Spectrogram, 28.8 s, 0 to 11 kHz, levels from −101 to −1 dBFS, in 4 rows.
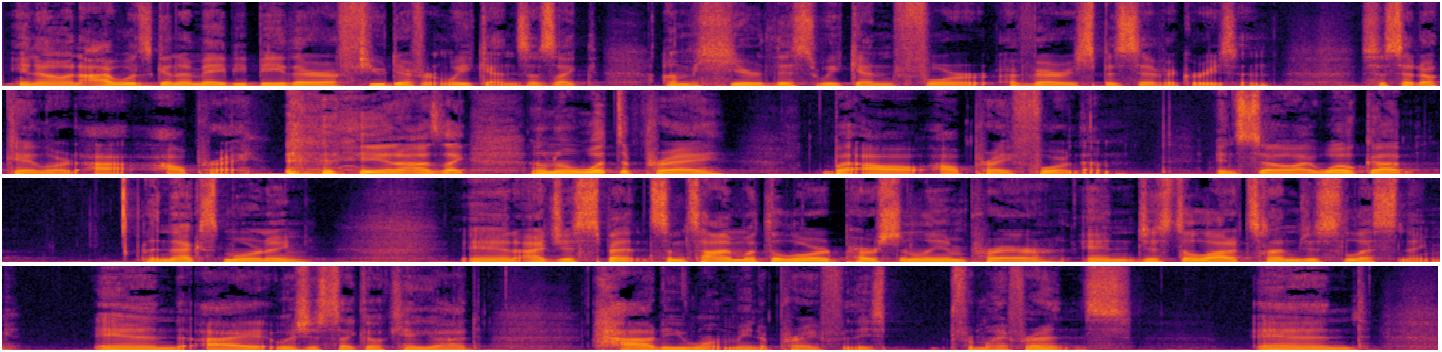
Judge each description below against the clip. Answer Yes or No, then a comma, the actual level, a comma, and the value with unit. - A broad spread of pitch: No, average, 2.9 semitones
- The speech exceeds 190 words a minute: Yes, fast, 205 wpm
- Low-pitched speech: Yes, low, 125 Hz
